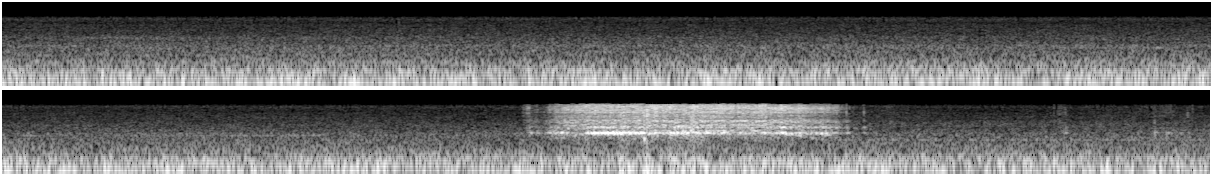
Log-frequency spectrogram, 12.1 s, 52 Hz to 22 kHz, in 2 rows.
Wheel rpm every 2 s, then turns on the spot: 0, 0, 0, 0, 70, 10.
none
